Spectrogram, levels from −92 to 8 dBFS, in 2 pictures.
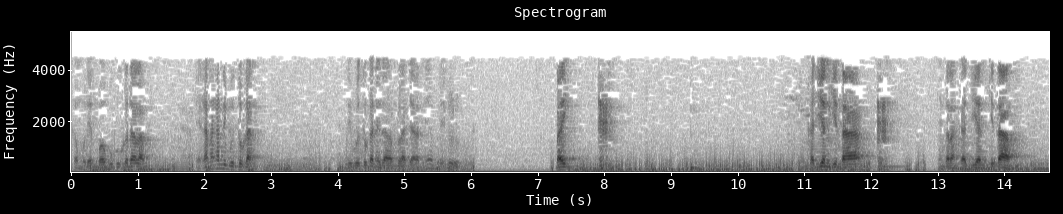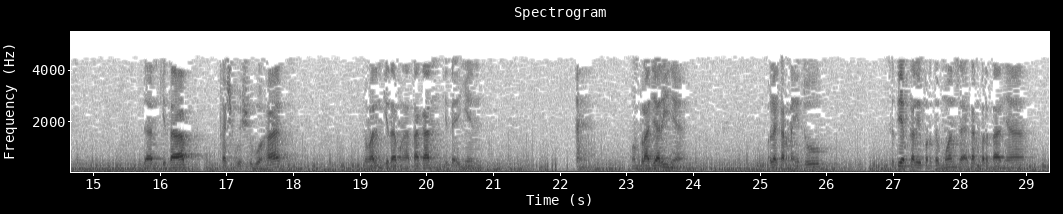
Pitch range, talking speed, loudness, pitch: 90-115 Hz, 80 wpm, -22 LUFS, 100 Hz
